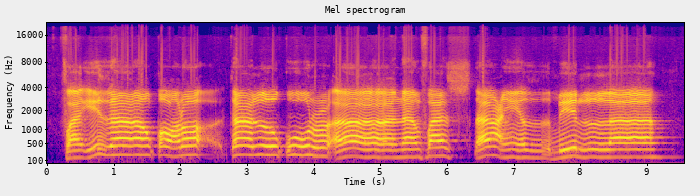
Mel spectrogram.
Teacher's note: Fasta'idz enggak ada pantulan, itu bukan qalqalah.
